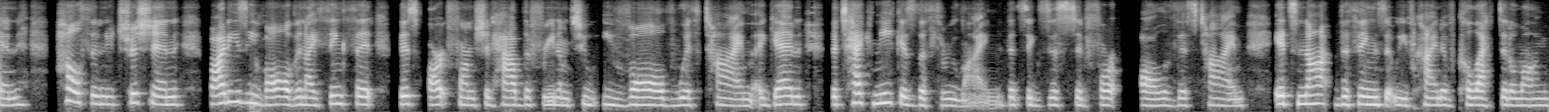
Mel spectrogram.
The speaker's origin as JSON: {"language": "English", "town": "Los Angeles", "region": "California", "country": "United States", "tie": "born or raised there", "moved": "yes", "said": "that's my hometown"}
